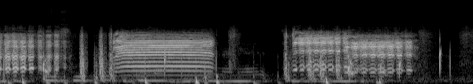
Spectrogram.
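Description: Sheep bleat in the Minecraft video game, with two long wavering bleats separated by a short gap. Clicky game effects sound around them.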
